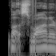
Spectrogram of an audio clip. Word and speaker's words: Botswana: Botswana rhymes with llama but has no llamas.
